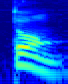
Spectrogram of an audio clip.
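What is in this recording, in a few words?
"dong" Mandarin Chinese, fourth tone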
